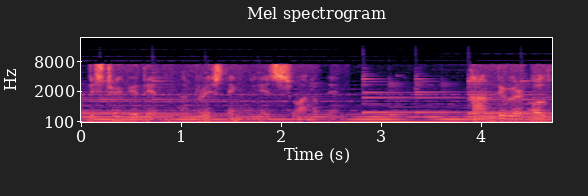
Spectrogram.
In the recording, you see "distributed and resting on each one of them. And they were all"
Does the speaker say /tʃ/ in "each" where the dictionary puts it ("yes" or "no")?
no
